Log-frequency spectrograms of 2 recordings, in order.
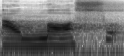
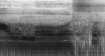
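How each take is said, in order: First: The stressed o vowel is open. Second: The stressed o vowel is closed. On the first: It is the verb meaning I have lunch. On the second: It is the noun meaning lunch.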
